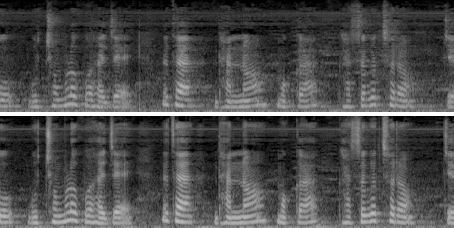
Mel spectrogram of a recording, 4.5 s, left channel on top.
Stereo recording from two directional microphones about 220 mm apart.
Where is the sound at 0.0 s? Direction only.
55° right (ahead or behind).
